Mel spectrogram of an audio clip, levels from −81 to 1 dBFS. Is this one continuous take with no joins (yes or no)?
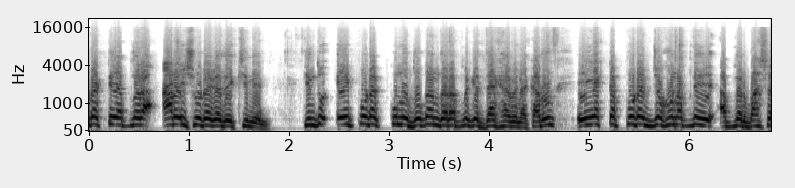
yes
